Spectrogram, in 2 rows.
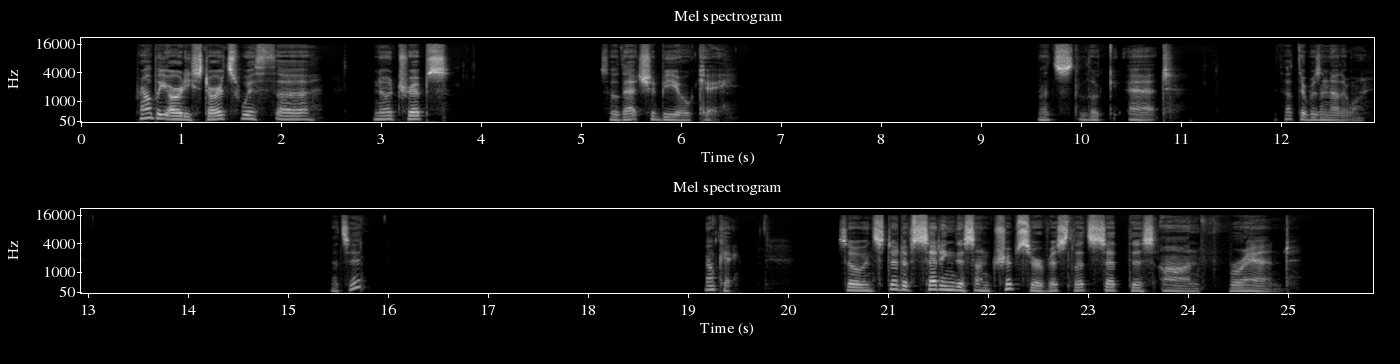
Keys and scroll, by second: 7.7 ctrl+g, 15.3 Escape.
